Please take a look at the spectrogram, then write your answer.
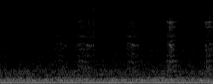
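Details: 1979 Shopsmith Mark 5 quill being hand-turned slowly in a quiet room: dry gritty rasp repeating each turn with visible wobble, unlike the near-silent new quill; rough worn bearing, quill being replaced.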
